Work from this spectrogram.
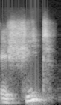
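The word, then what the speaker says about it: escheat: and this is a process known as a sheet in the chat because it is spelled nothing like it sounds so a sheet is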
